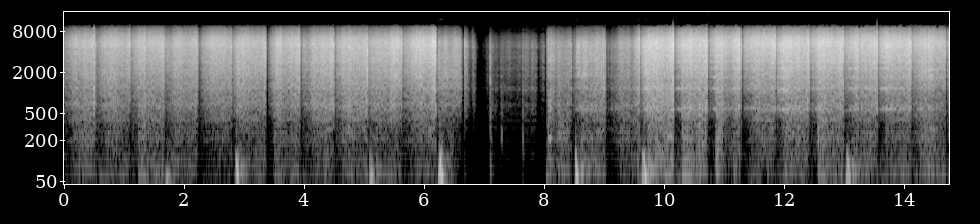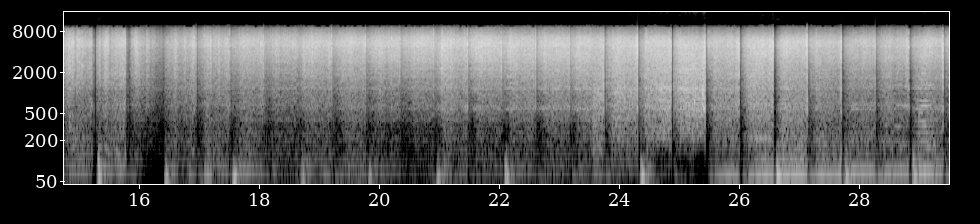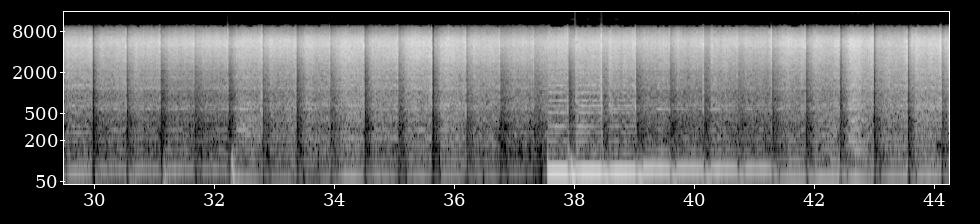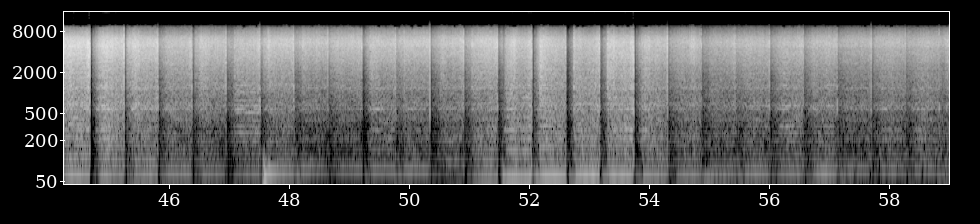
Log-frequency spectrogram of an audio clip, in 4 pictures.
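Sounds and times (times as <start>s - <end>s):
jet engine hissing and crackling: 16.4s - 43.6s
deep rumble: 25.5s - 34.3s, 37.6s - 43.7s.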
